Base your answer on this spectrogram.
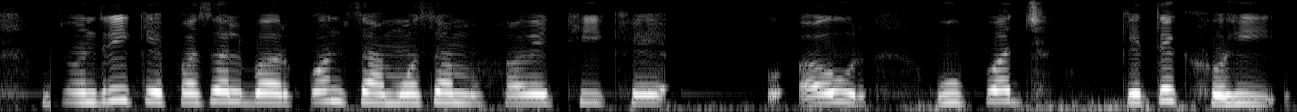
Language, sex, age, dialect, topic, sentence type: Chhattisgarhi, female, 25-30, Northern/Bhandar, agriculture, question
